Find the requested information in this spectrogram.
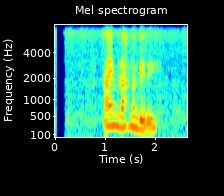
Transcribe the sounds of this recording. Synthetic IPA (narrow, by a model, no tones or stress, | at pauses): kajʌmrakʰnʌd̪ʱeɾʌj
